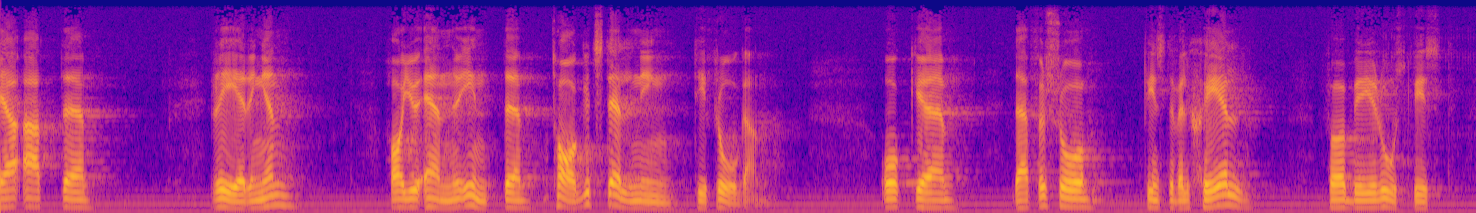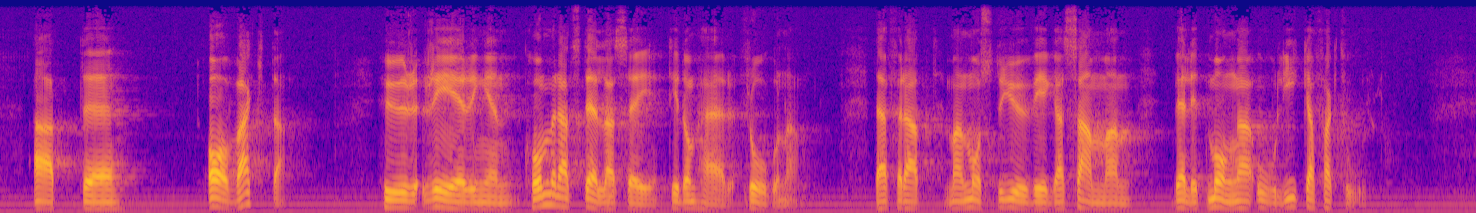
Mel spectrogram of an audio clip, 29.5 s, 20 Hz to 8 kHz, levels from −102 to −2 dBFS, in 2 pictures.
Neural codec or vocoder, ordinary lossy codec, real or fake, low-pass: none; none; real; 7.2 kHz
